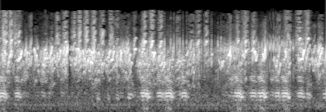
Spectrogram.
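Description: A dense, continuous chatter of many swallows: high, twittering chirps overlapping without pause, forming a steady bright wash of sound.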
